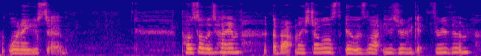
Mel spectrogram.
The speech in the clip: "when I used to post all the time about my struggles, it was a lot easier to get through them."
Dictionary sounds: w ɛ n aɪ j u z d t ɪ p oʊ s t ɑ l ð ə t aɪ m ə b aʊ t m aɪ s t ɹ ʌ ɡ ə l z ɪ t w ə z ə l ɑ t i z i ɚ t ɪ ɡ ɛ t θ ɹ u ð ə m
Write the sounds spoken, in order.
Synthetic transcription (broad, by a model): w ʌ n aɪ j u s t ɪ p oʊ s t ɑ l ð ə t aɪ m ə b aʊ t m aɪ s t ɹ ʌ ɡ l z ɪ t w ə z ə l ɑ t i z i ɚ t ɪ ɡ ɛ t θ ɹ u ð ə m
